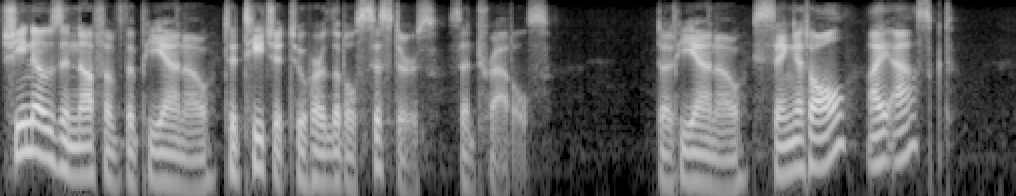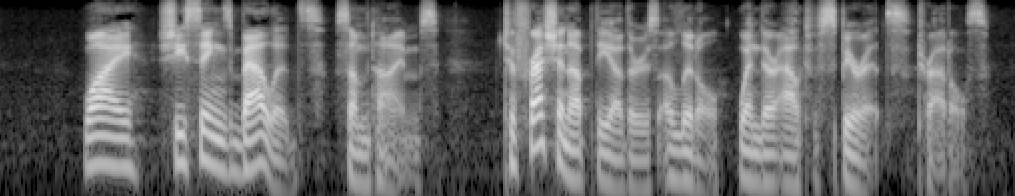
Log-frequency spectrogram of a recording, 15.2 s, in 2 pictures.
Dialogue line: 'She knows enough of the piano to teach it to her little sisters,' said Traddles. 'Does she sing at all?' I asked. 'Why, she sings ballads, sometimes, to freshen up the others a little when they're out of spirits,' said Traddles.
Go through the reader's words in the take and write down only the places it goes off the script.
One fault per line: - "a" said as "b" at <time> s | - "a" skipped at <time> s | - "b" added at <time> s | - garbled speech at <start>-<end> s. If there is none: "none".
- "she" said as "piano" at 5.0 s
- "said" skipped at 14.5 s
